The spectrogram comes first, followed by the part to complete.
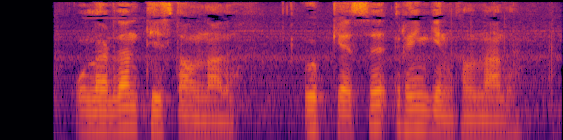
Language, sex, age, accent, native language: Uzbek, male, 25-34, Jizzax, Uzbek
